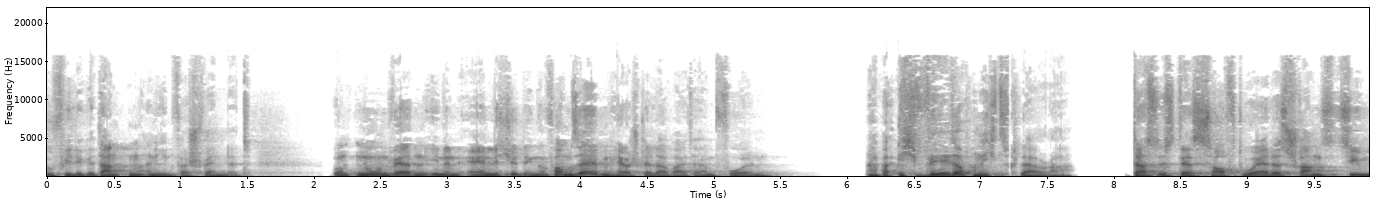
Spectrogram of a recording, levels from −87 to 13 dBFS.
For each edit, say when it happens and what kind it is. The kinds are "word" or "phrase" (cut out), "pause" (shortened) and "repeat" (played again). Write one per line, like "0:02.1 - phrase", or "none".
0:07.2 - phrase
